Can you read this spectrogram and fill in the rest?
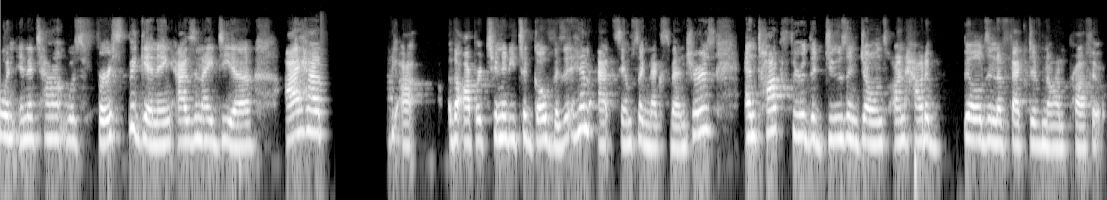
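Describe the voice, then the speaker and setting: A woman hosting a video call, introducing a guest in an eager, conversational way. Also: fairly high pitch. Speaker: host.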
